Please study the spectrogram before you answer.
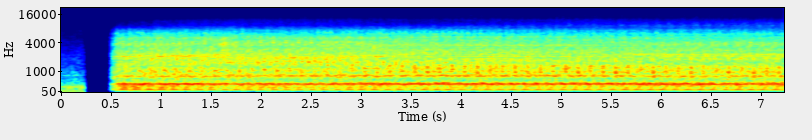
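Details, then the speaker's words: Twin-turbo 2001 Subaru Forester GT warming up for road tuning: a fast, uneven metallic rattle about four per second over a loud idle. Owner thinks a loose plastic support is the cause. An exhaust leak and heavy steering were noticed right after. "Doesn't sound very good, does it? It's the plastic. I think it's the support."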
